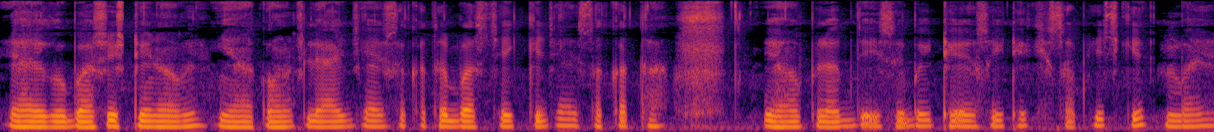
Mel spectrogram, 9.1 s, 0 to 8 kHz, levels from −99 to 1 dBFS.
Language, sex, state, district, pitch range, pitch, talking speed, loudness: Chhattisgarhi, male, Chhattisgarh, Sarguja, 125-140 Hz, 130 Hz, 190 wpm, -30 LUFS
